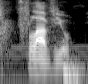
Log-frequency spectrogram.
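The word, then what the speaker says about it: Flávio: My name is pronounced. You can pronounce Flavio. Flavio.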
